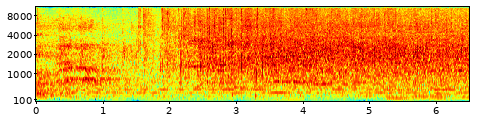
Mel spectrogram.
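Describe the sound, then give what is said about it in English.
An audience claps steadily in a dense, continuous wash of applause that swells slightly louder midway and holds, with faint voices and a low hum beneath. “You should be clapping because a miracle is coming your way in 2024.”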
